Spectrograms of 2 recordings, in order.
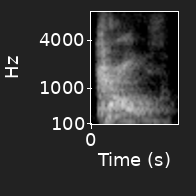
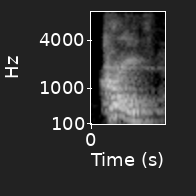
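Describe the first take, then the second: First: Whispered crazy. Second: Said in the usual way. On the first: Real, not acted.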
